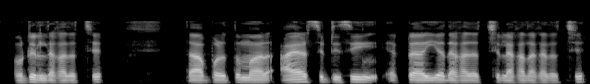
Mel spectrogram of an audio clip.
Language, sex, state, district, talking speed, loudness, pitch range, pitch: Bengali, male, West Bengal, Jalpaiguri, 170 wpm, -18 LUFS, 100-110 Hz, 100 Hz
